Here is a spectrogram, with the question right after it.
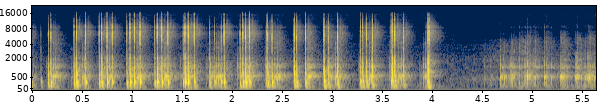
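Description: Long nails of one hand, then both hands, scratch and tap the textured maroon cover of a closed hardcover book resting on purple fabric. Fast, uneven bursts of dry, bright scratching and tapping come for about four seconds. After a brief pause, quieter, lighter ticking follows.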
